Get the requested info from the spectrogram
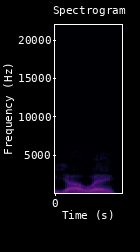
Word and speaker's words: Yahweh: Most often, you know, probably the most scholarly way of saying it is most likely Yahweh.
